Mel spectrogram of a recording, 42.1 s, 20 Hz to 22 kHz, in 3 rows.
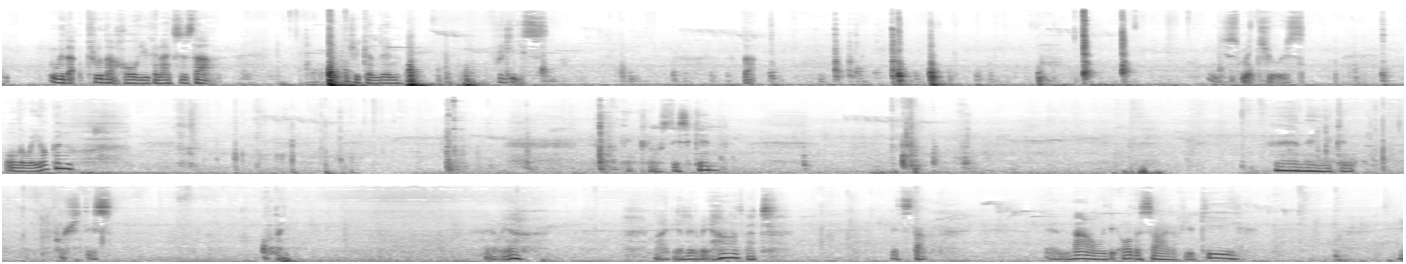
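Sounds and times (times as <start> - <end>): dull thump: 3.1 - 5.6.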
